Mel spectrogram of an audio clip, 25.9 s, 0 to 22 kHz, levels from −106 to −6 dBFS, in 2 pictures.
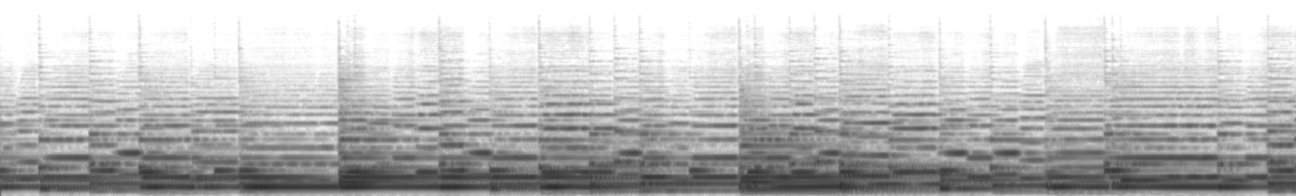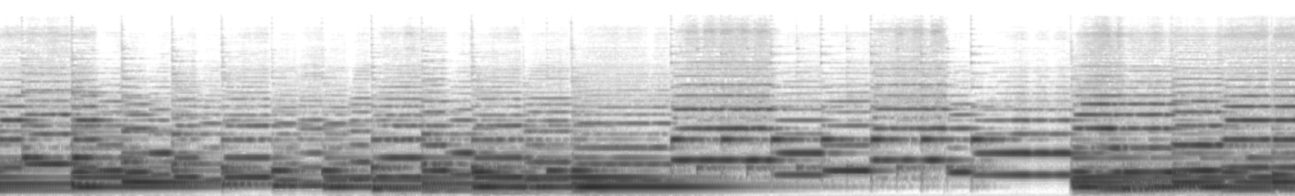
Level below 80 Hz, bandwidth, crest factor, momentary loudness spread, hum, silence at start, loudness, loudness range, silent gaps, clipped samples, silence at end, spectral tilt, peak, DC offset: -80 dBFS; 5.4 kHz; 16 dB; 7 LU; none; 0 s; -31 LUFS; 5 LU; none; under 0.1%; 0 s; -9.5 dB/octave; -14 dBFS; under 0.1%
